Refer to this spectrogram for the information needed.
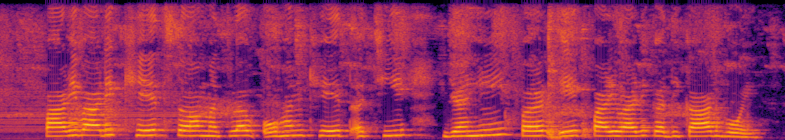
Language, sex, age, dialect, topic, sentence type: Maithili, female, 31-35, Southern/Standard, agriculture, statement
